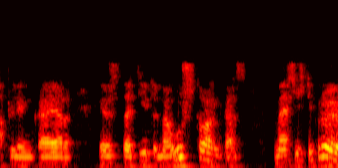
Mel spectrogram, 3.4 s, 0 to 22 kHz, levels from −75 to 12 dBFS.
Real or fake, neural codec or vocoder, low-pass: real; none; 5.4 kHz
